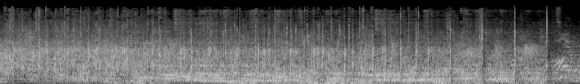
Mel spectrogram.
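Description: A loud, sustained round of applause from an architecture department alumni meeting, approving a motion at a 40th anniversary event for Wonkwang University, with crowd murmur and voices woven through the clapping.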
